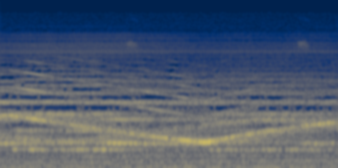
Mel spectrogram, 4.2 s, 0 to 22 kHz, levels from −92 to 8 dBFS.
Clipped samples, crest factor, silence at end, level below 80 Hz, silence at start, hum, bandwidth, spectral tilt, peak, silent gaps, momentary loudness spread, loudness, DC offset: under 0.1%; 16 dB; 0 s; -42 dBFS; 0 s; none; 10 kHz; -5 dB/octave; -6 dBFS; none; 8 LU; -22 LUFS; under 0.1%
